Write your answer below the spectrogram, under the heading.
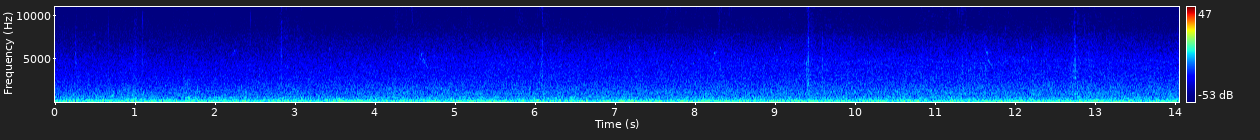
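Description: Steady rushing roar of a waterfall's falling water.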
